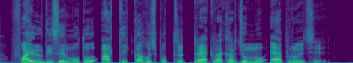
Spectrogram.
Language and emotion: Bengali, neutral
